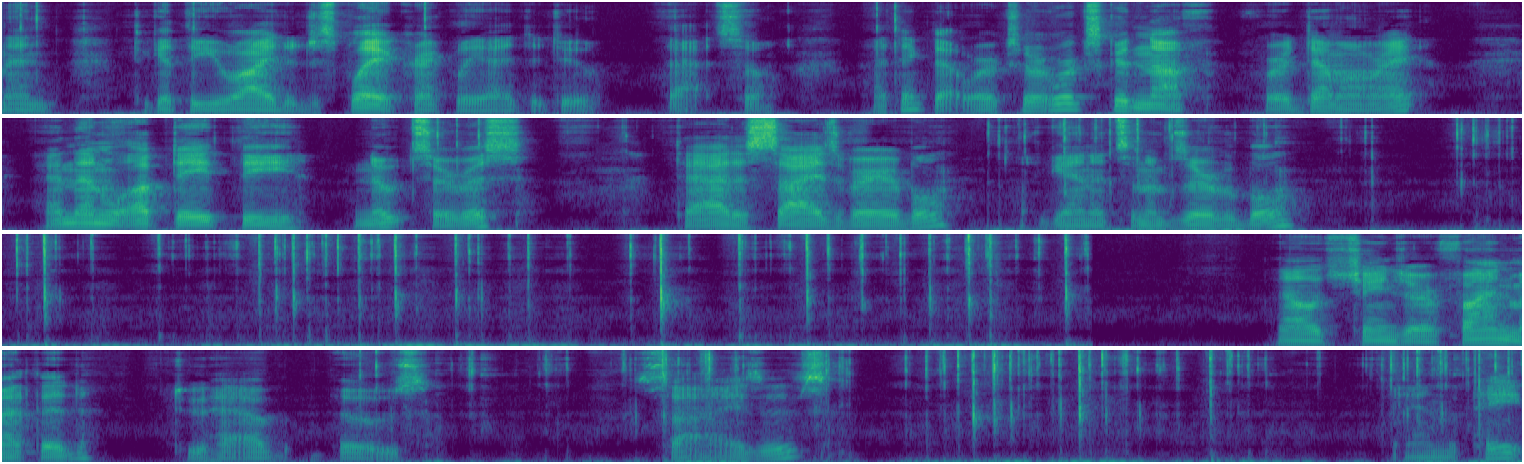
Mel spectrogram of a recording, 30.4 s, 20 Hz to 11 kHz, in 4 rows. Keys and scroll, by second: 20.6 super+s.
